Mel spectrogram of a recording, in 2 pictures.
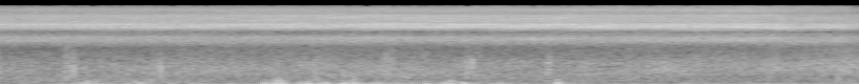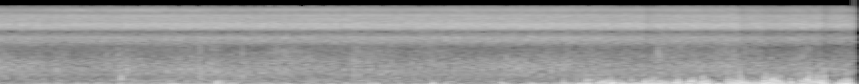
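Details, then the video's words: On a mountain walk through olive groves in lower Sierra Llana, during a hot week under cloudy skies, cicadas keep up a continuous shrill buzzing drone, while rustling leaves and footsteps come through and grow louder toward the end. "Olive Trees and Cicada Sounds"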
